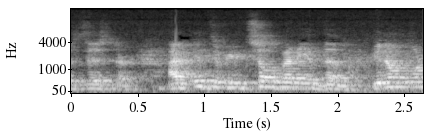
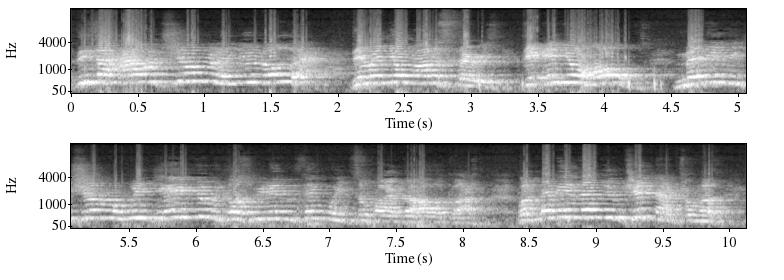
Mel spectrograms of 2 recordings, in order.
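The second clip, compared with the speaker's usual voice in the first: pleading shout; 12 semitones higher, 10 dB louder than usual. Retold or imitated. Rabbi shouting at the Pope to return the children, pleading. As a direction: roar the demand at the Pope, begging. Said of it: "I pleaded with him".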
